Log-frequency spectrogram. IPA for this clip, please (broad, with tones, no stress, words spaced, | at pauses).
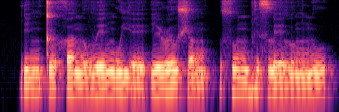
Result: ɾi˦ŋtʊ˨hɐ˦nʊ˨ βe˦ŋu˦je˨ | i˨ɭʏ˦˨u̯ʃɐ˨ŋ | θu˦nbi˦˨θle˨ lʊ˨ŋnu˦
